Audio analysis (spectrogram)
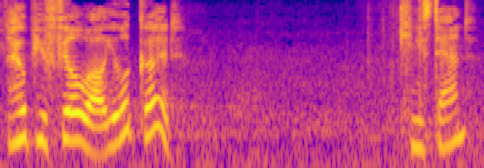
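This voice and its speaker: A caring, relieved woman, played by an actress in a game scene. Her voice is a bit high, slow, soft and reassuring, over faint noise. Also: close to an everyday voice. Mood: relieved, gentle. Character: relieved, caring woman tending an injured person. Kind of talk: video game cutscene drama.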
